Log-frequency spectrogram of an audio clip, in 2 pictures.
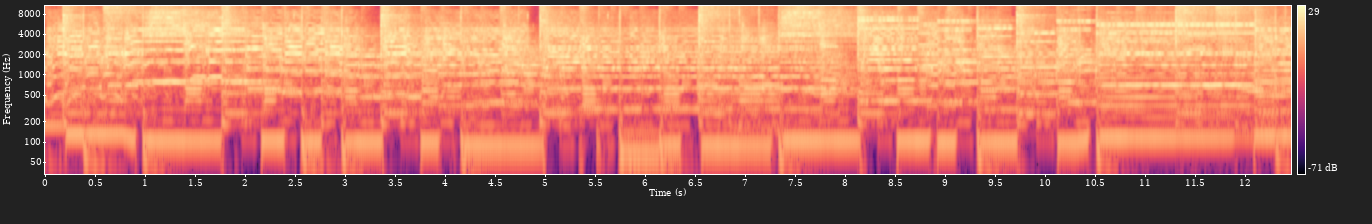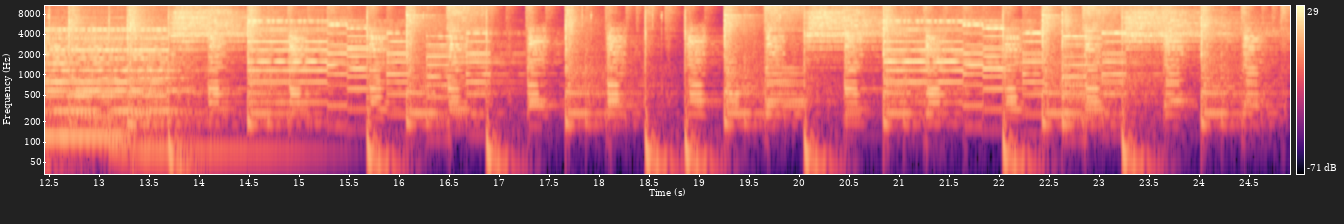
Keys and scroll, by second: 8.5 Return.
